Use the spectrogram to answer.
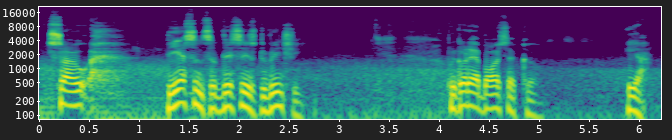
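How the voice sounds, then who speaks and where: Against noticeable background noise, a man with a fairly high pitch talks at a moderate pace with lively intonation and long, frequent pauses. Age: 70s. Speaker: golf instructor. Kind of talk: tutorial. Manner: animated.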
